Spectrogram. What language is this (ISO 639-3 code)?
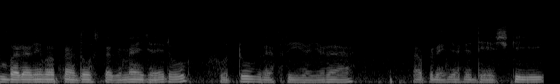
doi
